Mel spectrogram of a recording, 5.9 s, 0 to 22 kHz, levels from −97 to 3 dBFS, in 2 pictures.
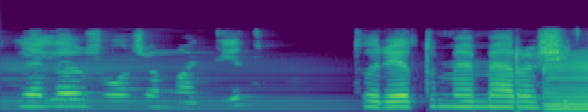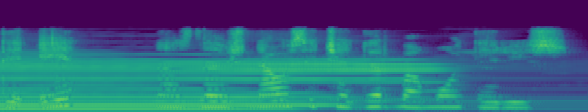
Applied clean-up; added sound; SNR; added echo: classical method log-MMSE.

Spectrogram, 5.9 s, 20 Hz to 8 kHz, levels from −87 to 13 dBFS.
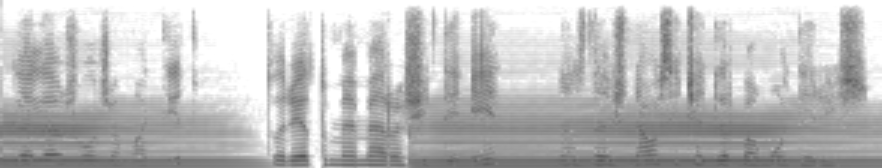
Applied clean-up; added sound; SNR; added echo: none; Wind instrument, woodwind instrument; -2 dB; none.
